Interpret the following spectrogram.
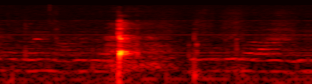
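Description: A baby's single short hiccup about a second in.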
